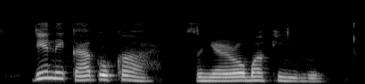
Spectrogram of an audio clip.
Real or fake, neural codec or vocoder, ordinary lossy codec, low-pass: fake; codec, 16 kHz, 2 kbps, X-Codec, HuBERT features, trained on LibriSpeech; none; 7.2 kHz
